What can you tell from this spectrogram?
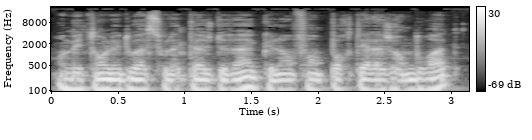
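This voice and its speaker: A man narrating a classic novel as an audiobook reader, in a steady, even storytelling manner. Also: fairly low pitch, brisk, slightly rough.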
